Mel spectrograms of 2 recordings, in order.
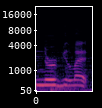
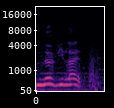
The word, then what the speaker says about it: Neuvillette: I need her to stop pronouncing it Neuvillette. Quit following. There's no R. It's just Neuvillette.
